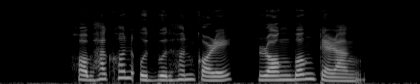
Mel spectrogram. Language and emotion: Assamese, neutral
